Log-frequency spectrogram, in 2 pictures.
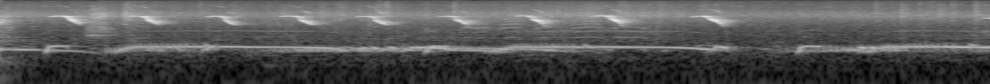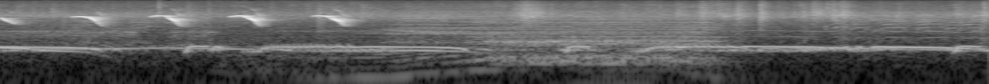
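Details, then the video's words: Mỏ đinh-type spotted dove from a bird farm in Ba Vì, Vietnam, cooing in a near-continuous run of level, hoarse notes. Quick high chirps tick steadily above at first, with a brief burst of rougher, clucking noise late on. "Giống chim cu mỏ đinh"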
